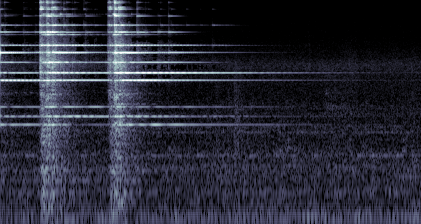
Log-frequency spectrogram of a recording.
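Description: Wall-mounted brass three-bell sacristy bell rung three times, about a second and a half apart, its bright ringing dying away over a few seconds. It signals the priest coming out for the start of Mass.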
